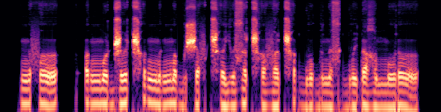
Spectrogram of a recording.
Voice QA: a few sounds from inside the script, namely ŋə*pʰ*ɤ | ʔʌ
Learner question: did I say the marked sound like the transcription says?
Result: no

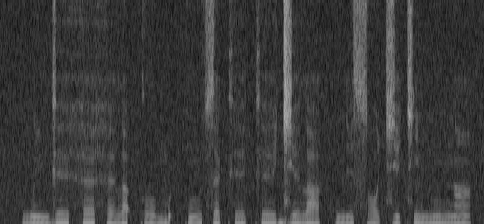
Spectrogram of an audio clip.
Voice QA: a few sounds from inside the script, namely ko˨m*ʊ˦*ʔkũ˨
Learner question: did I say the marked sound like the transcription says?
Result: yes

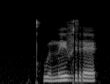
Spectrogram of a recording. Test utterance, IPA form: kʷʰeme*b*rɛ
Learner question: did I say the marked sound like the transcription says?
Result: no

